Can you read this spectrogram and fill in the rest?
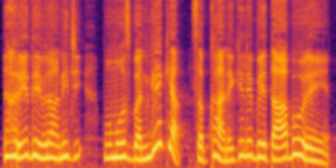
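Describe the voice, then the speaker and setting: Woman as a high-pitched, impatient sister-in-law. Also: moderate pace, dark tone, no room sound, studio quality, lightly acted. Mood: teasing. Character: impatient, teasing young elder sister-in-law. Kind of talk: cartoon voice acting.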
